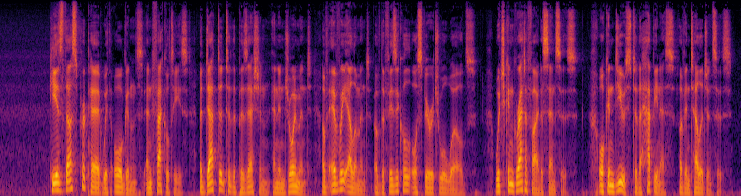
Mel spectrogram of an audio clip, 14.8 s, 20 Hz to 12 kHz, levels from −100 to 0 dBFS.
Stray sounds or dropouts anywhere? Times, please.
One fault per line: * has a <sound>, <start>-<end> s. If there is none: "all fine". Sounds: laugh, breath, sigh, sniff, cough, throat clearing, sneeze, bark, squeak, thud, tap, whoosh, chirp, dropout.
all fine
